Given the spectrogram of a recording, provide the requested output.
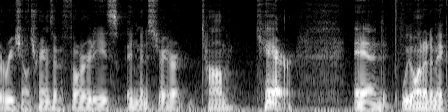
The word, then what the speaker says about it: Cahir: know obviously know that it's pronounced care I remember all the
